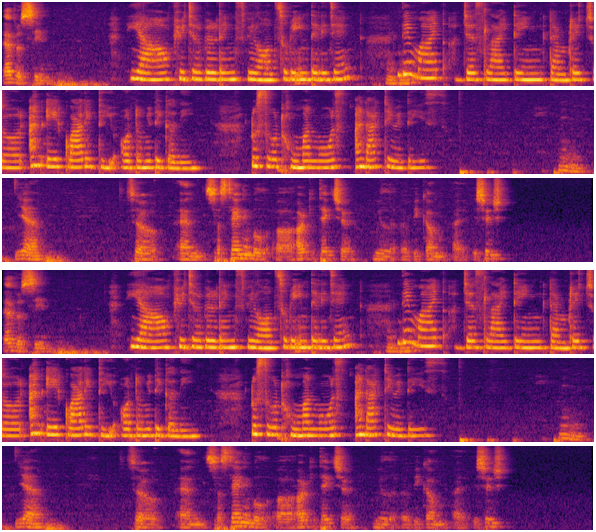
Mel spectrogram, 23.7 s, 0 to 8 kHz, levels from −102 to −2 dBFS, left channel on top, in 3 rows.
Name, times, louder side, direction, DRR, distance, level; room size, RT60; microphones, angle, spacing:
voice 1, 0.0-1.0 5.1-5.5 15.3-15.7 16.0-16.6 17.5-17.8 18.1-20.5 20.7-22.4, left 4 dB, 65° left, 5 dB, 0.6 m, -27 dB
voice 2, 1.7-4.7 5.3-10.5 10.8-13.6, left 1 dB, ahead, 4 dB, 0.4 m, -19 dB
2.5 x 2.3 x 3.0 m, 0.28 s
head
